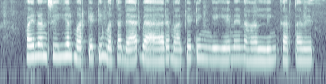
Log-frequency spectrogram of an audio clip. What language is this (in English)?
Kannada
